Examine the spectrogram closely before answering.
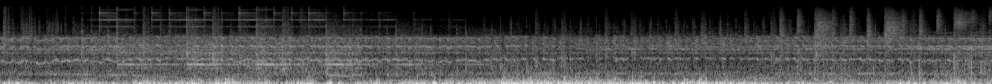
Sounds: Music, Vehicle

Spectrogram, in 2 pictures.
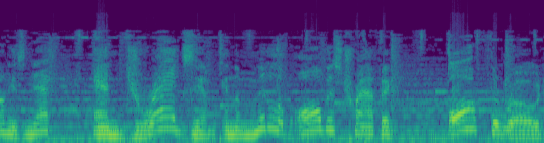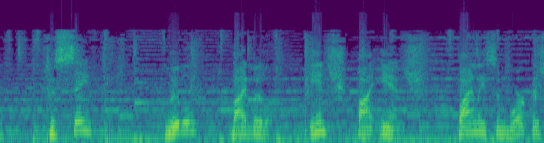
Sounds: Music, Speech

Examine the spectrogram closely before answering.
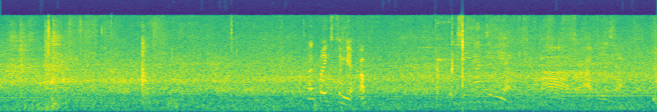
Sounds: Speech

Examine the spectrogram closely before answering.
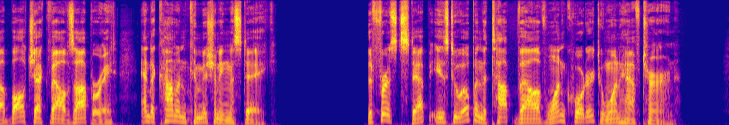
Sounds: Speech

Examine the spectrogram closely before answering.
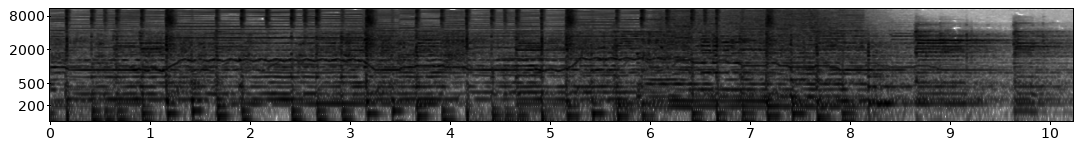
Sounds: Music, Echo

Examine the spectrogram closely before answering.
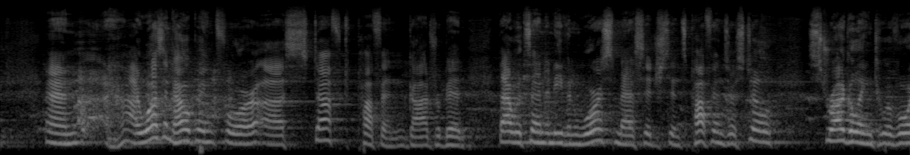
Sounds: monologue, Speech, Male speech

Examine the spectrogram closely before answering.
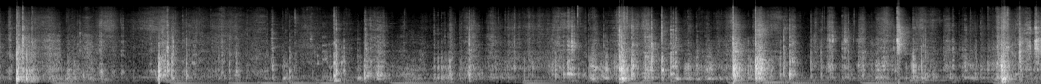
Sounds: Music

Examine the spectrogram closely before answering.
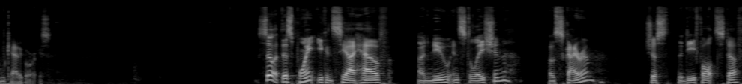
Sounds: inside a small room, Speech

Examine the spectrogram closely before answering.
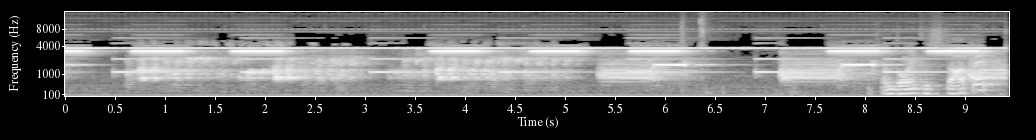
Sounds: Alarm, Speech, Fire alarm

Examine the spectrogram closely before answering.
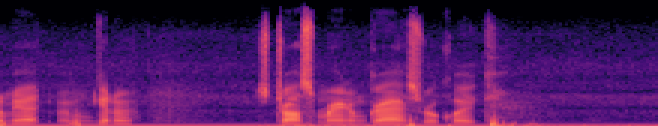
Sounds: Speech

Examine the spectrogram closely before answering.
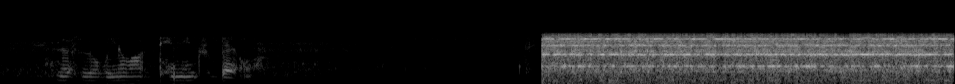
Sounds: Speech

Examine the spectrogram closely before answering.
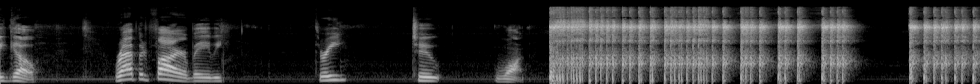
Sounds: Speech

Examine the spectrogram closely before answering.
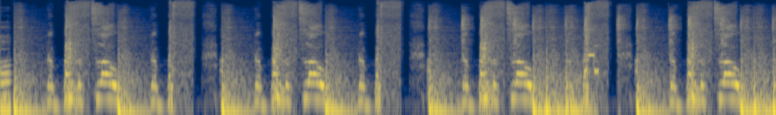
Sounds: Music

